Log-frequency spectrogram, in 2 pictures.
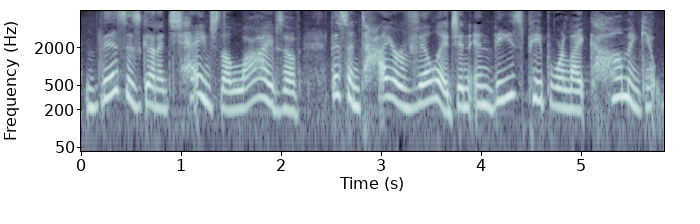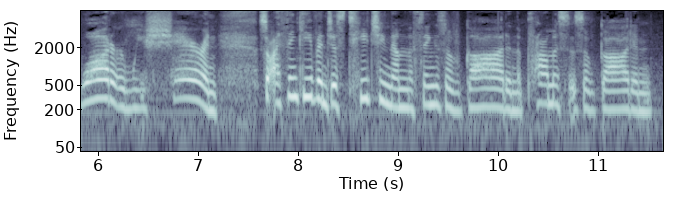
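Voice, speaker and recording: An earnest, animated middle-aged woman speaking as a talk show guest, her voice sitting a little high. She tells her story with feeling and bursts into lifted, excited tones when she quotes. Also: moderate pace. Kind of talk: casual talk show testimony.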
